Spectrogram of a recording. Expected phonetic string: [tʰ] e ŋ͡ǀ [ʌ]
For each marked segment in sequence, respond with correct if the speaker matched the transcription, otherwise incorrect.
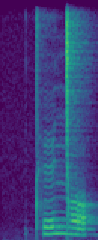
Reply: correct, correct

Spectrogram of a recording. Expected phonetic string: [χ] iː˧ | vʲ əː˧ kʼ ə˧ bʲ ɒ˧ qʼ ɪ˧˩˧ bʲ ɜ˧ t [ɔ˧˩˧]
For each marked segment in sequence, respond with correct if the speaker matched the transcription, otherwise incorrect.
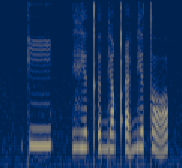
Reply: incorrect: k, correct

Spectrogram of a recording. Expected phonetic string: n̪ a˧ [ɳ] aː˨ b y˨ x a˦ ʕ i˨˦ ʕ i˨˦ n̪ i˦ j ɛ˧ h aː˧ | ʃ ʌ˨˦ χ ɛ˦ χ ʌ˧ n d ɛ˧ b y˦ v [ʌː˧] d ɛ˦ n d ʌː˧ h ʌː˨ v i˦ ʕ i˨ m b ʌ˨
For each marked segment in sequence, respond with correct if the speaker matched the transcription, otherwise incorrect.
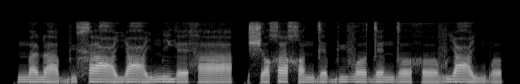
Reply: correct, incorrect: ʌː˦

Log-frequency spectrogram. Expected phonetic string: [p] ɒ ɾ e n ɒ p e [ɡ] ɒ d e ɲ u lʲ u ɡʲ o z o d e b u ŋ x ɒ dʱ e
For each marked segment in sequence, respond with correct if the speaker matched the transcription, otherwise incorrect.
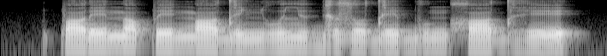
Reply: correct, incorrect: ŋ

